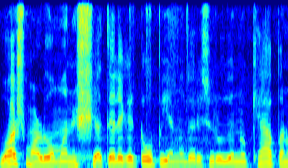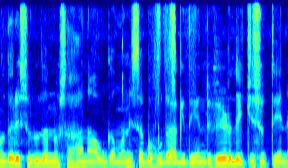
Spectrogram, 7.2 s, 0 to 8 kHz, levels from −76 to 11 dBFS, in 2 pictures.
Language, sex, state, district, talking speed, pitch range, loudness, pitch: Kannada, female, Karnataka, Dharwad, 125 wpm, 175-190 Hz, -20 LUFS, 180 Hz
